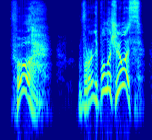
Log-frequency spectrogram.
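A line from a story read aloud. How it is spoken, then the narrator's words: Delighted exclamation. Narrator (Russian): Восторженно воскликнул Арк, показавшийся из-под воды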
